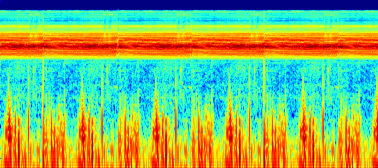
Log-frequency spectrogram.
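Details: An insect locally called Chi Chi Poka, possibly in West Bengal, gives a continuous, shrill, irritating high-pitched buzz that holds steady without a break.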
